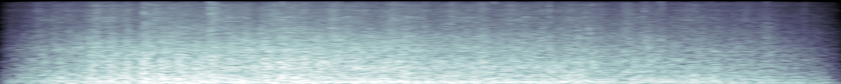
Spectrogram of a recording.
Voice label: Steam tank pissed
